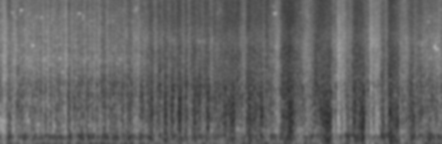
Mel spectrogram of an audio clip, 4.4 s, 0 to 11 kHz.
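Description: Fingertips and nails of both hands rapidly scratch and tap a large black foam windscreen over a metal studio microphone, with the audio sped up 2x. The result is a dense, low, rumbling scratch-and-thump texture with a steady muffled roll and several sharper, louder taps toward the end.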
